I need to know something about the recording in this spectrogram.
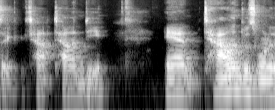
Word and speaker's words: Talend: One of them was a French company called Talend, Talend with a D. Some people pronounce it Talend.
